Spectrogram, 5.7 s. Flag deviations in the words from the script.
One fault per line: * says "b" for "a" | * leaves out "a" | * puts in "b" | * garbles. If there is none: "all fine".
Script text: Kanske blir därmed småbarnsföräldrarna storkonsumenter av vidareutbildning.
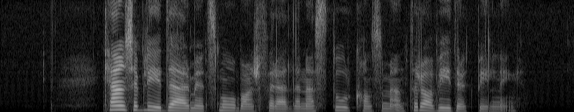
all fine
